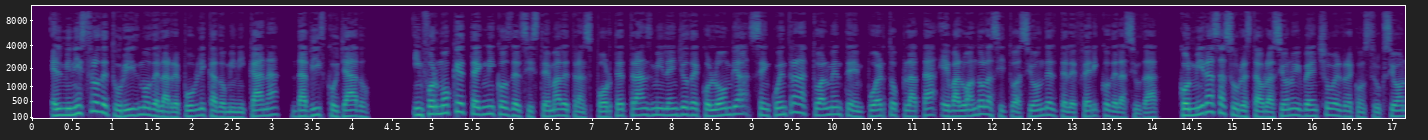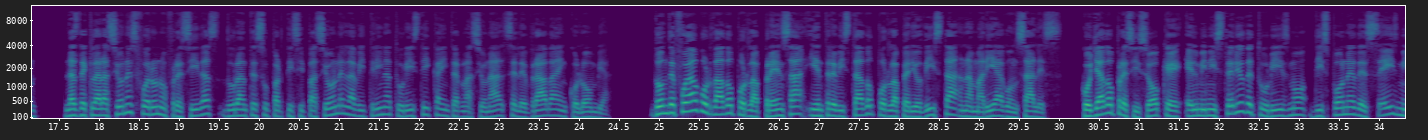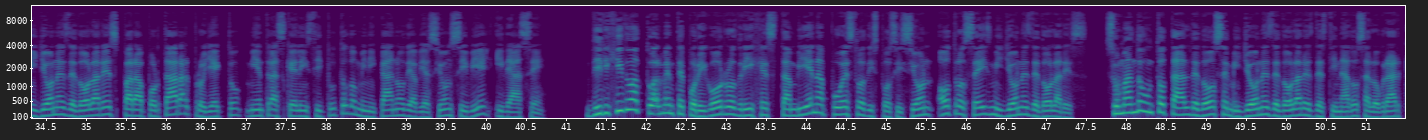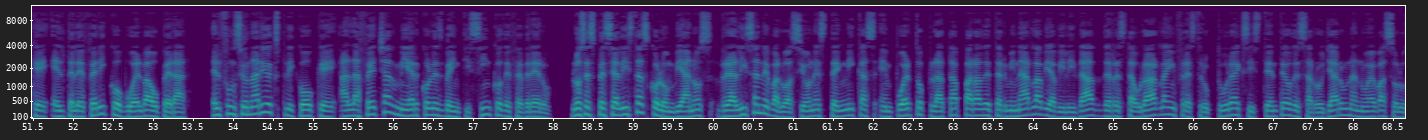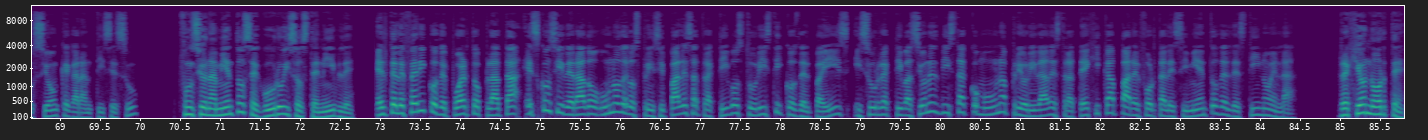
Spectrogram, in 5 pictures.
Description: Las declaraciones fueron ofrecidas durante su participación en la vitrina turística internacional celebrada en Colombia, donde fue abordado por la prensa y entrevistado por la periodista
